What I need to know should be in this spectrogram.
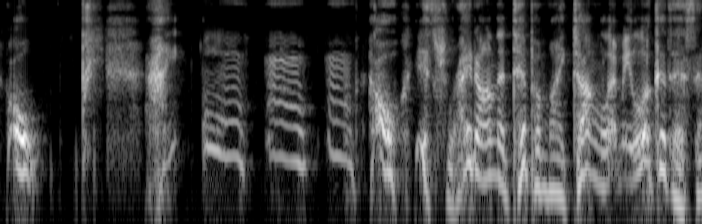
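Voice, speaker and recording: A man's voice: very high voice, very animated, moderate pace, gravelly, sharp tone, slightly rough, voice pushed up, heavily acted. A man voicing a forgetful female anteater who stammers and frets. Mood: flustered. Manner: flustered, stammering.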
